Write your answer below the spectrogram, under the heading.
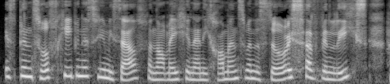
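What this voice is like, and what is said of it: Put-on Liverpool accent. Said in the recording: “I'm going to do a Liverpool. Does she have a Liverpool accent?”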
